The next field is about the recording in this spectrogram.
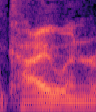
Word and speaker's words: Kywin: Yeah, you explained the whole name thing to me when I was asking you if I was pronouncing Kywin right. And a lot of people were telling me that the audiobook guy was saying Cohen, and I was like, how are you getting Cohen out of that?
